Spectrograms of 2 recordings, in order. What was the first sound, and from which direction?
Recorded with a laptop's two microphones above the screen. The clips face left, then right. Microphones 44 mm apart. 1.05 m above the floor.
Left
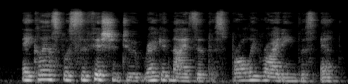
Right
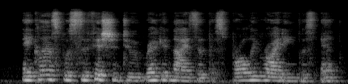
A woman speaking, 50° left (ahead or behind).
